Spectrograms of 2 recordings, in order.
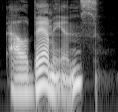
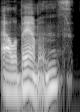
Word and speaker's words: Alabamians: First of all, it's Alabamians, not Alabamans, and then it's Alabamians and not Alabamians.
